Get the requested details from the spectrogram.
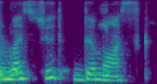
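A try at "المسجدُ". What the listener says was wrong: So remember that whenever there's alif lam, the last letter gets one dhamma, al-masjidu.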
